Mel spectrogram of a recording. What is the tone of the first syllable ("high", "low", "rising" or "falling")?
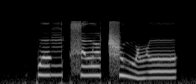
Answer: high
